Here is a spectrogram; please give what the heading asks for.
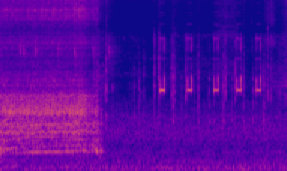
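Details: Cheap eBay bait boat just paired with remote (OK button held while powering on): steady electric motor whir about a second, then cuts off followed by short high beeps; motors respond normally.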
